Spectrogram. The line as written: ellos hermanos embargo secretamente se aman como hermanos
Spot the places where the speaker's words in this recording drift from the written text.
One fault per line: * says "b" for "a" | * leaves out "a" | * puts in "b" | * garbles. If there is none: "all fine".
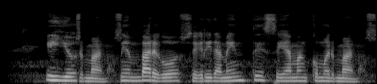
all fine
